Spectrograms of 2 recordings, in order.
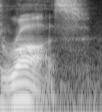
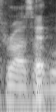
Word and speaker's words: Ra's: Barry did the research and found out that the actual Arabic pronunciation is Ross so I've been saying it right yeah and the lion true pronunciation which is the creators of Batman is racially so your run either way depending on what region you're going with but if you're on the show its Raza it's Ra's al Ghul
